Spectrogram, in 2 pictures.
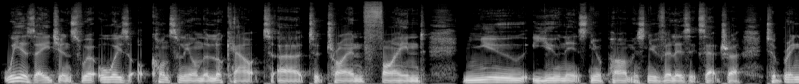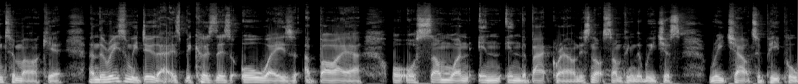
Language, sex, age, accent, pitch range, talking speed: English, male, 40-59, British, 85-105 Hz, 205 wpm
